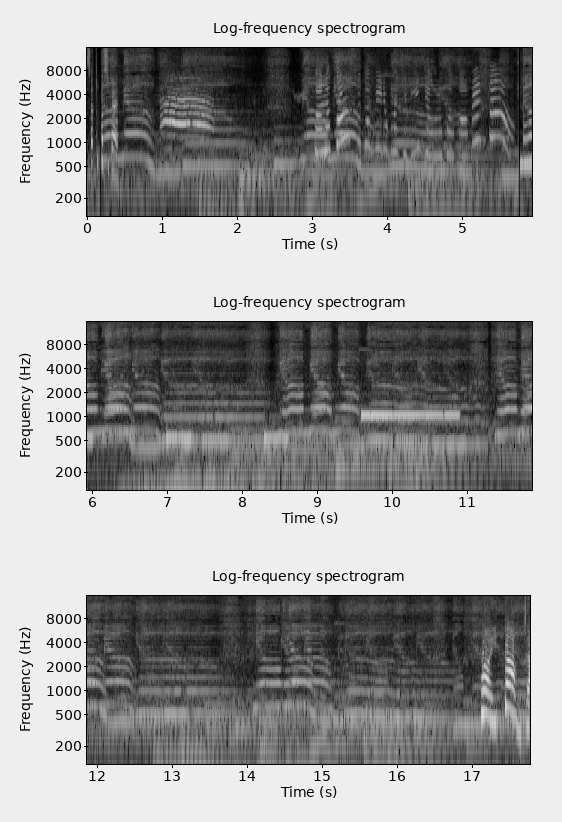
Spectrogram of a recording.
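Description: Cartoon cats in a Malay children's show meow repeatedly in bright, rising and falling calls, several in quick succession, mixed with character voices and background music.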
